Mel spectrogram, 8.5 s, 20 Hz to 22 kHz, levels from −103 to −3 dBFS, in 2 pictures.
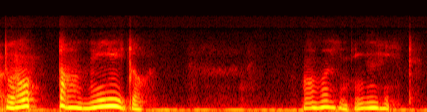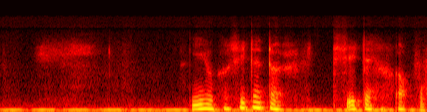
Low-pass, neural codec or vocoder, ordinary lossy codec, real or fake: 19.8 kHz; autoencoder, 48 kHz, 32 numbers a frame, DAC-VAE, trained on Japanese speech; Opus, 32 kbps; fake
